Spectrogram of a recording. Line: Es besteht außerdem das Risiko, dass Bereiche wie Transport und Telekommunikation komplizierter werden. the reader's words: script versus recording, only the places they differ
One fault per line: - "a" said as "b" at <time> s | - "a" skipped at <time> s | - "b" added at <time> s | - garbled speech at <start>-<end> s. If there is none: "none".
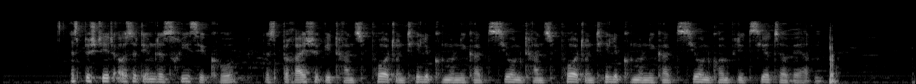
- "Transport und Telekommunikation" added at 5.2 s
